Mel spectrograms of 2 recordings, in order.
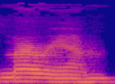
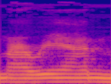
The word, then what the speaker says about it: Mariam: resend it and apologize people often get my name wrong so um my name's mariam but i guess in the west you have different variations of that name marianne miriam and i've started a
